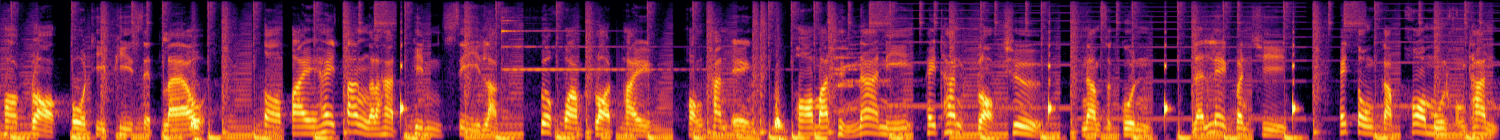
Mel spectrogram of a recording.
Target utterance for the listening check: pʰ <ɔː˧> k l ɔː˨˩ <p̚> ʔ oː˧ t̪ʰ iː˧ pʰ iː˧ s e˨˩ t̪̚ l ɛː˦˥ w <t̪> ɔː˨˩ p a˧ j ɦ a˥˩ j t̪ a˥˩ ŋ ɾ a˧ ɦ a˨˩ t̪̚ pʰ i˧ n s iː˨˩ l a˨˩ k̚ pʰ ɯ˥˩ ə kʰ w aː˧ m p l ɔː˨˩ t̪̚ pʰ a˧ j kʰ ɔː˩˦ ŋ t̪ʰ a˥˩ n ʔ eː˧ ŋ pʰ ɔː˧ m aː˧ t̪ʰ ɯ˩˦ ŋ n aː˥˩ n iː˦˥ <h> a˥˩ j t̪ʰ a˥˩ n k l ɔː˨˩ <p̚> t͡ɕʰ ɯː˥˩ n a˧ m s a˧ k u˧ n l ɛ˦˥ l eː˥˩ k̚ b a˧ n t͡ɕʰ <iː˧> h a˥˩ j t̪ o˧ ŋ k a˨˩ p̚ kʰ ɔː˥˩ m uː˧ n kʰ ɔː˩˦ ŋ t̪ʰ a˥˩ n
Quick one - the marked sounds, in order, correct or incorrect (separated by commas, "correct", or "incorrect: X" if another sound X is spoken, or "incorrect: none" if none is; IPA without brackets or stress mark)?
correct, incorrect: k̚, correct, correct, incorrect: k̚, correct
